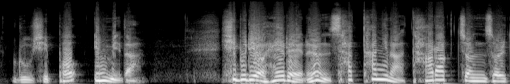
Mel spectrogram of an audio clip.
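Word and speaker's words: Lucifer: 해례를 라틴어 루치페로로 번역했습니다 루치페르의 영어 발음이 바로 우리가 사용하고 있는 루시퍼입니다 다시 한번 말씀드리면 라틴어 루치페로의 영어식 발음이 루시퍼입니다 히브리어 헬에는 사탄이나 타락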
